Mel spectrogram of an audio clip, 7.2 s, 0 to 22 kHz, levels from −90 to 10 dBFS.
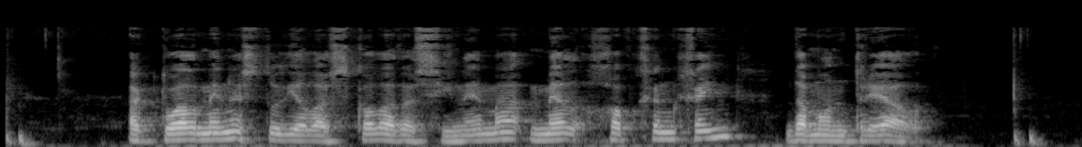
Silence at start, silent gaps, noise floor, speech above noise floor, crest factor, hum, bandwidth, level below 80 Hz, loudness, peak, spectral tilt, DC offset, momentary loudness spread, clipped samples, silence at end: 0.05 s; none; -62 dBFS; 38 dB; 18 dB; none; 11.5 kHz; -56 dBFS; -25 LUFS; -6 dBFS; -6 dB/octave; under 0.1%; 21 LU; under 0.1%; 0.3 s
